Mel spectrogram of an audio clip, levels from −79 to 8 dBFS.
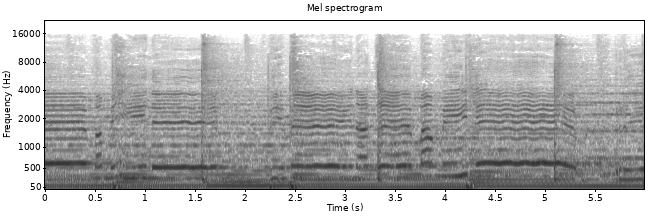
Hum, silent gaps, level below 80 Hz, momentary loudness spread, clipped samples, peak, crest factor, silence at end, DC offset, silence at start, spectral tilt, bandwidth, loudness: none; none; -22 dBFS; 4 LU; under 0.1%; -2 dBFS; 12 dB; 0 s; under 0.1%; 0 s; -5.5 dB/octave; 16 kHz; -14 LUFS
